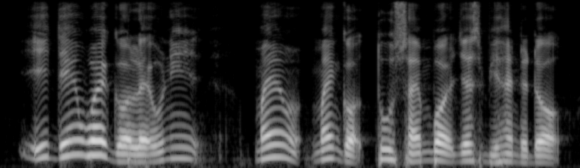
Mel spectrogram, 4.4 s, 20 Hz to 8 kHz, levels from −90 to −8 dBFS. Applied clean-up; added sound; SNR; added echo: none; none; none; none.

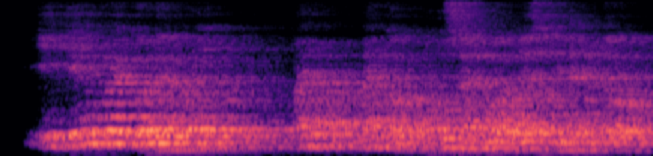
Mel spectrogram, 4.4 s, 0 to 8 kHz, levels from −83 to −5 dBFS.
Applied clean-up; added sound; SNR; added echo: none; none; none; reverberation time 2.1 s.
